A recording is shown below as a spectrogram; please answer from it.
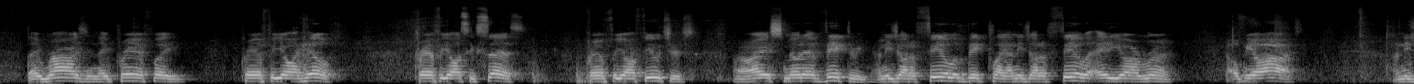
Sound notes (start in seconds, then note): none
